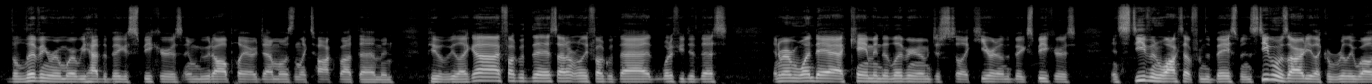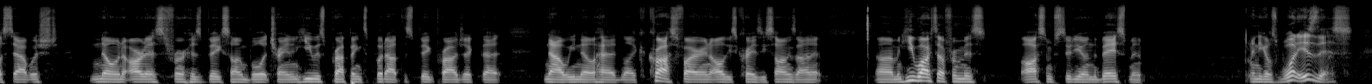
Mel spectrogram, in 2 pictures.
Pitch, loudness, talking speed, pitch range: 125 Hz, -24 LUFS, 280 wpm, 120-130 Hz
